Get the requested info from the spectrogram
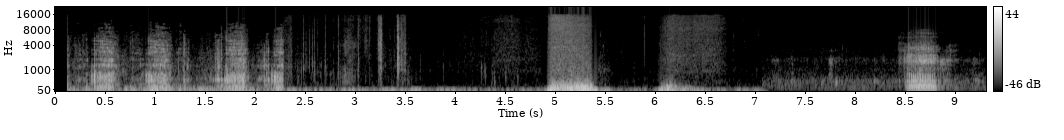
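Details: A reindeer at a zoo gives low, throaty grunts in a quick run of pulses, then a pause, followed by harsher, breathy snorting bursts at irregular intervals with faint background noise between.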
